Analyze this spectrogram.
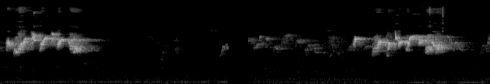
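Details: Red-whiskered bulbul singing as voice training: a short rich warble, a second-long pause, then a longer tumbling, twittering phrase that swells and fades.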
